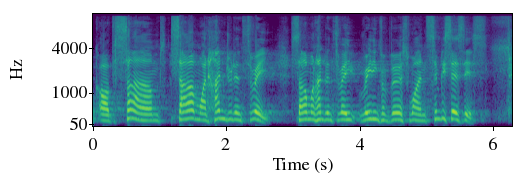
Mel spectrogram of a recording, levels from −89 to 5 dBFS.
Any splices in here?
yes; 1 cut; at 1.2 s

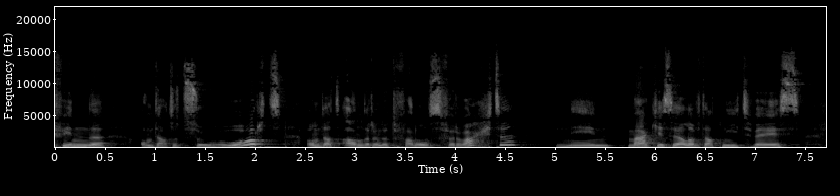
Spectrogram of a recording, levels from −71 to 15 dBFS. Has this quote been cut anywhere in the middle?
yes; 1 cut; at 5.7 s

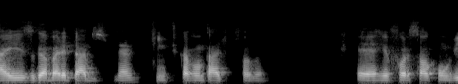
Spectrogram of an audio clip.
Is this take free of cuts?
no; 1 cut; at 3.4 s

